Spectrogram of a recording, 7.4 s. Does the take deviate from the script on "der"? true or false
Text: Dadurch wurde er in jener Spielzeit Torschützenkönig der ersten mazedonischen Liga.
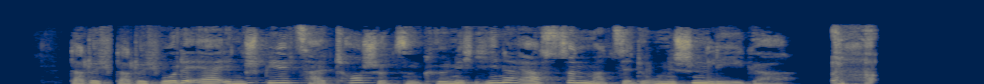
true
